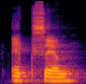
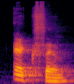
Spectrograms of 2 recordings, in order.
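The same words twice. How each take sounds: First: Excel with English X and rolled L; German Excel. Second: Excel, softer, German sounds. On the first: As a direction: model Excel softly. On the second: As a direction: repeat Excel quietly. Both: Shown as a demonstration. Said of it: "com o som do X do inglês".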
